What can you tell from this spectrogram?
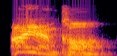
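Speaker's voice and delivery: loud, drawn-out, high-pitched protest; indignant retort. Acted. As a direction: snap it back slowly and loudly, offended. Acts out reply to calm down.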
